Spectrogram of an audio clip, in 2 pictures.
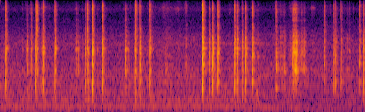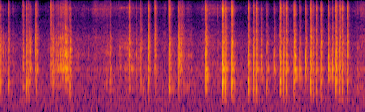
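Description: A small, hollow blue plastic hinged box is held close and tapped with fingertips and nails, first closed and then opened. It makes rapid, dry, clicky taps with short bright transients and almost no ring. A faint low steady hum runs under the first few seconds, then drops away.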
